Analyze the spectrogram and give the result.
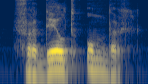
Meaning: inflection of onderverdelen: 1. second/third-person singular present indicative 2. plural imperative
- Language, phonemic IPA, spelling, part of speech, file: Dutch, /vərˈdelt ˈɔndər/, verdeelt onder, verb, Nl-verdeelt onder.ogg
